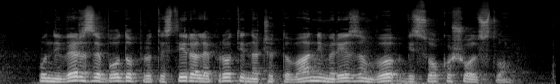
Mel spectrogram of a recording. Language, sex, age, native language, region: Slovenian, male, 50-59, Slovenian, Savinja region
